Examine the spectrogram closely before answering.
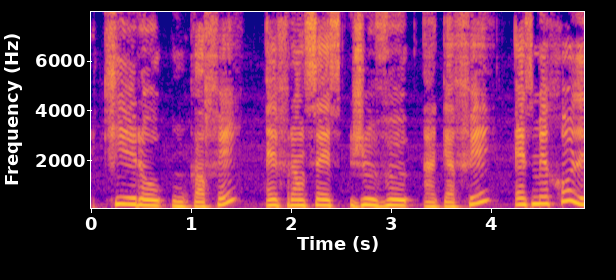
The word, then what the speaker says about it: je veux: La pronunciación je veux. No se pronuncia la X al final.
